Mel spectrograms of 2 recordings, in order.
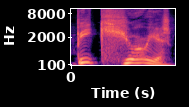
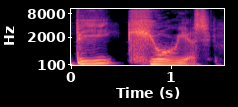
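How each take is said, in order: First: Said in the usual way. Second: BE CURIOUS drawn out very slowly; slow, lingering "Be... curious"; savoring the words. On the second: Shown as a demonstration. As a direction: stretch out "Be curious", relishing each word. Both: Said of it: "Oh, I love that word".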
